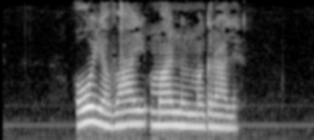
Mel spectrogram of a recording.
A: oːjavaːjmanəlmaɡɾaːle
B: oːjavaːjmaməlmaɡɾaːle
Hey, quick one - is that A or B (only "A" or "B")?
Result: A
